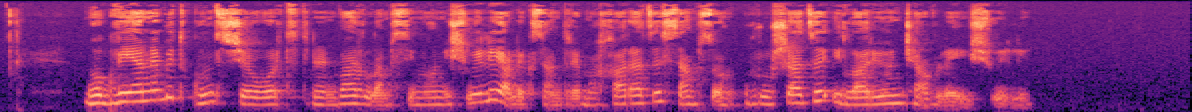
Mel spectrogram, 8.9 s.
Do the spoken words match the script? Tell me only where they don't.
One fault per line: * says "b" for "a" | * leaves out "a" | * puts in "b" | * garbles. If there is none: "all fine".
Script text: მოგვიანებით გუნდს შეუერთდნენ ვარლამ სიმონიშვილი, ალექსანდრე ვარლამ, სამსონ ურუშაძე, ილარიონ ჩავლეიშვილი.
* says "მახარაძე" for "ვარლამ"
